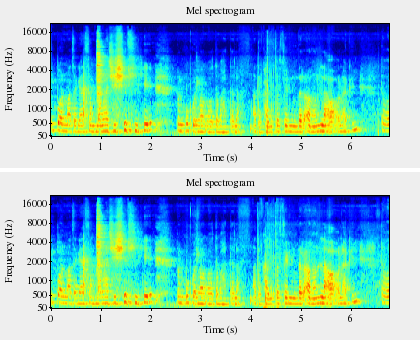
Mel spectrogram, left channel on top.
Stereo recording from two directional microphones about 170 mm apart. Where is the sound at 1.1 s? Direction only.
30° left (ahead or behind).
